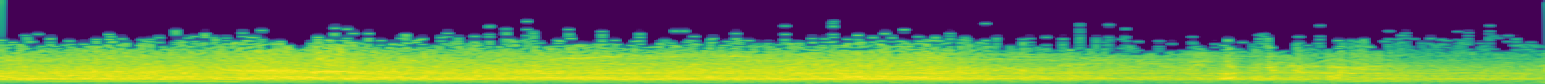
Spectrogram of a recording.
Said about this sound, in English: There go the Yankees trotting out onto the field, and now the ball game is going to get underway. Just listen to the cheers for the Yankees for a moment.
